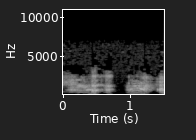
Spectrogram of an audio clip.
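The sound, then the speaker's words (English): A hound named Whiskey whimpers in two drawn-out, high, wavering whines separated by a brief pause, fairly loud and with no talking over it. “what the devil's the matter with this flea-bitten hound?”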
